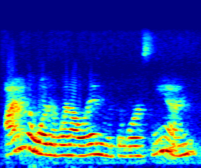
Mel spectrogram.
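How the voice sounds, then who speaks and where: A woman's voice: fairly high pitch, a little fast. An American woman co-hosting a poker talk show, chatting animatedly and laughing often. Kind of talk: casual chat. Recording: echoey room, faint ambient noise.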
